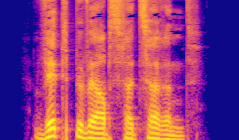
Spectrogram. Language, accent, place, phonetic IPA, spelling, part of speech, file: German, Germany, Berlin, [ˈvɛtbəvɛʁpsfɛɐ̯ˌt͡sɛʁənt], wettbewerbsverzerrend, adjective, De-wettbewerbsverzerrend.ogg
- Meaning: distorting the conditions of (economic) competition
